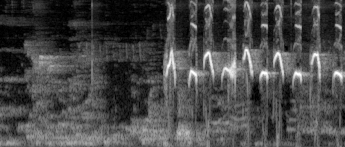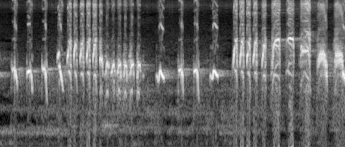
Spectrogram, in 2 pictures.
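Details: After a couple of seconds of faint low murmur, a greater green leafbird launches into a long, loud song of looping whistled notes, with a fast chattering passage midway and a dense burst near the end.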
